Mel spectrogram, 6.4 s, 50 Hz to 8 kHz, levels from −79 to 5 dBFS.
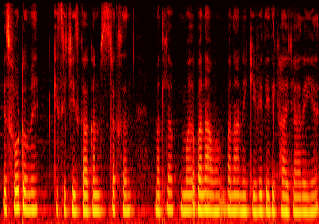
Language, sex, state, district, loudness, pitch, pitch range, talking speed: Hindi, male, Bihar, Madhepura, -24 LUFS, 170 Hz, 165-175 Hz, 160 wpm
